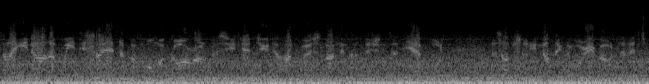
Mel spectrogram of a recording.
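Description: A32NX airliner jet engines in a flight simulator, heard just after the throttles come back to the flex detent: a loud, steady broadband roar with a deep rumble, and a voice faintly under it.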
